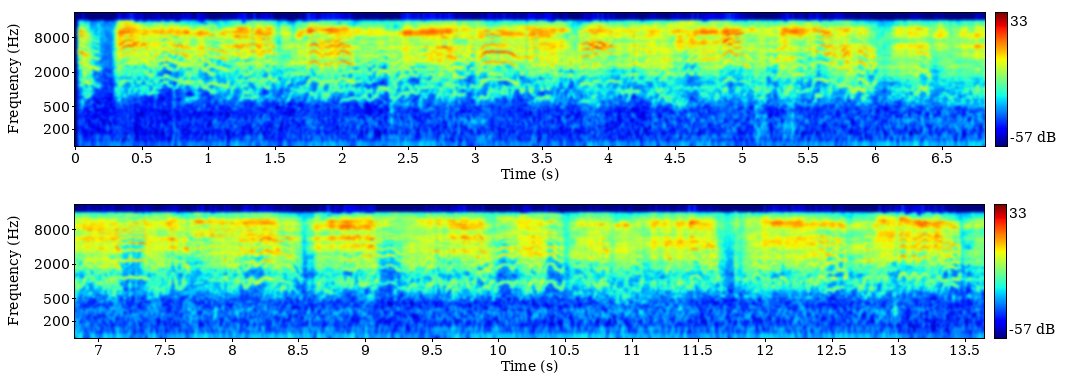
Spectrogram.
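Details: Several young ferrets, kits in a cage, squeal and chatter almost without pause in high, wavering, shrill bursts that rise and fall in quick succession, with brief gaps between the louder runs.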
